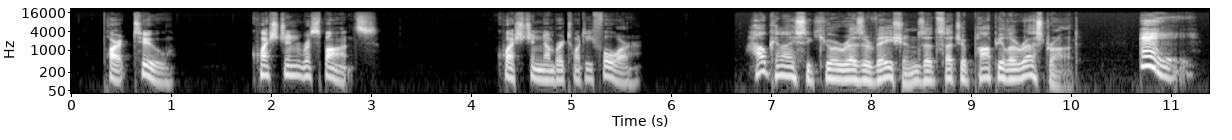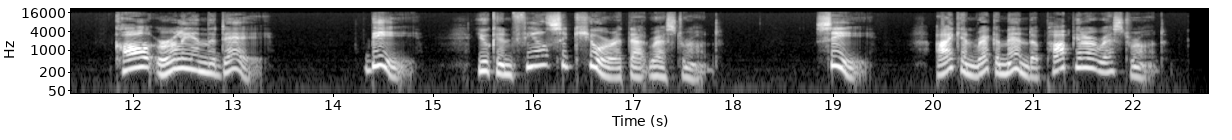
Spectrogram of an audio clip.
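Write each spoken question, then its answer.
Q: How can I secure reservations at such a popular restaurant?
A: A: Call early in the day.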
